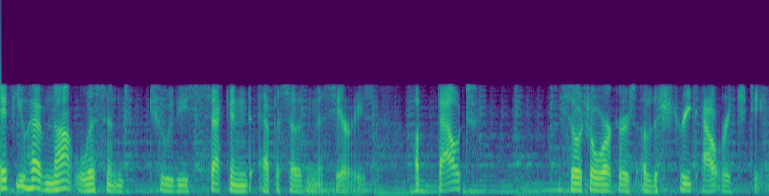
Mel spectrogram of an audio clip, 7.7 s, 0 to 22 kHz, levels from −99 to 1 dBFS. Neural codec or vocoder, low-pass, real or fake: vocoder, 22.05 kHz, 80 mel bands, Vocos; 3.6 kHz; fake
